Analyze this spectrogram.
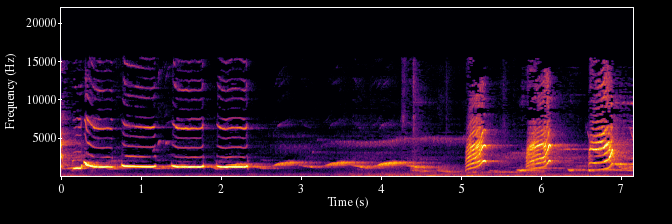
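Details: Masked laughingthrush song played as a lure to get males singing. Four clear whistled notes about a half second apart, softer gliding whistles, then loud sweeping calls.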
